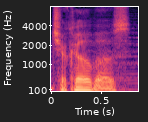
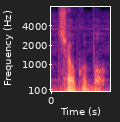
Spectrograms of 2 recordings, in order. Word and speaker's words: Chocobo: tandem with one another he pronounced it Chuck oboes in Japanese it would just be chocobo so that's how I pronounce it I got yelled at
